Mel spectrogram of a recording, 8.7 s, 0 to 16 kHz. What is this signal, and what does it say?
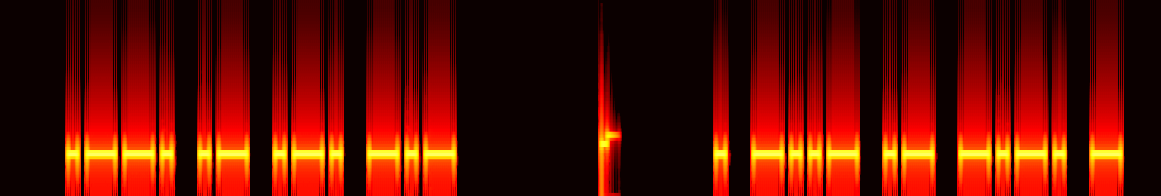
Morse code, heard as a keyed tone, about 17 wpm, 700 Hz. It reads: PARK EXACT
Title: Sentences from Top 1300 Words - New Word Drill - 17wpm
